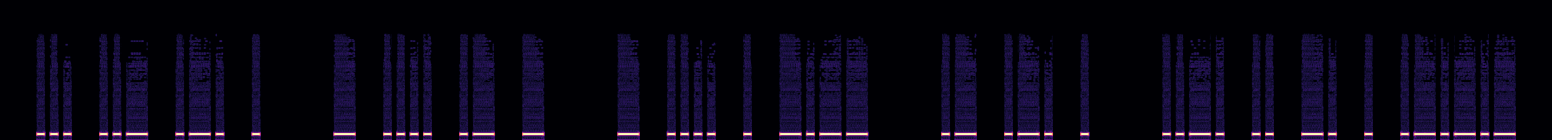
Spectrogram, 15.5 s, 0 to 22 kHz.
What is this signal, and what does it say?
Morse code, heard as a keyed tone, about 18 wpm, spaced as for 15 wpm, 1000 Hz. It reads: SURE THAT THEY ARE FINE.
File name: qotdfiles / 15wpm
